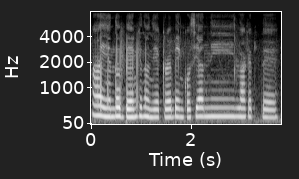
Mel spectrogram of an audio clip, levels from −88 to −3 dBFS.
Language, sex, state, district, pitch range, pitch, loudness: Chakma, female, Tripura, Unakoti, 215-230 Hz, 225 Hz, -16 LUFS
